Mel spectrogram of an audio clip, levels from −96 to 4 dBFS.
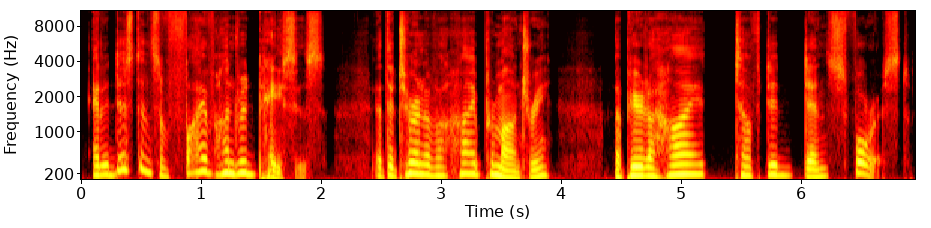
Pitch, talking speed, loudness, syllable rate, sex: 175 Hz, 175 wpm, -21 LUFS, 5.8 syllables/s, male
